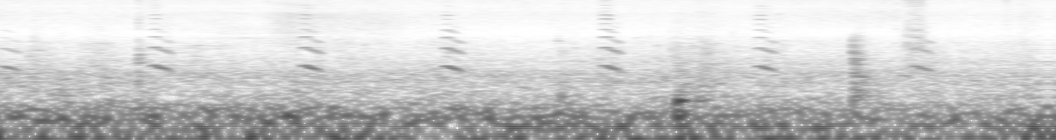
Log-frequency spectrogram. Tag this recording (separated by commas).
Bird, Animal, Wild animals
